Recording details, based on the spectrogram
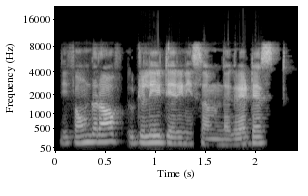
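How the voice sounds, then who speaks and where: A man, teaching an exam-prep lesson, reading multiple-choice questions and repeating each answer slowly, often dropping into quieter asides. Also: mid-range voice, dull audio.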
